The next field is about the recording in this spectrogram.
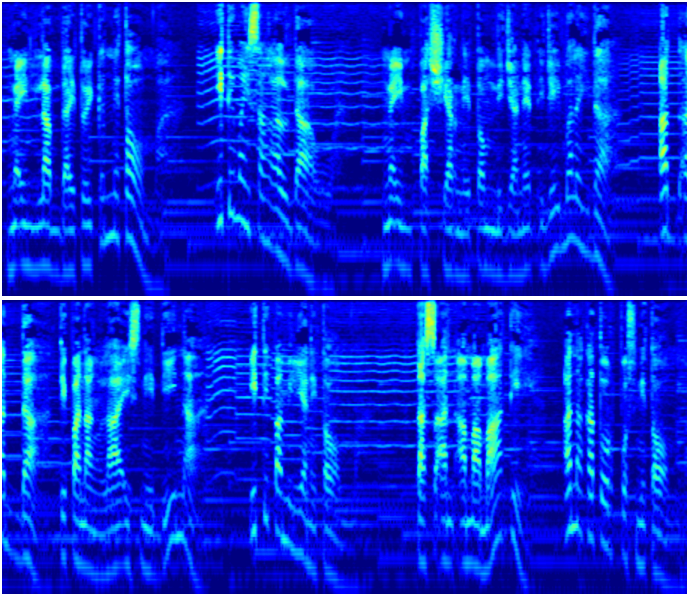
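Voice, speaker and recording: Guy narrating a radio serial, steady storyteller voice, music bed behind. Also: mid-range voice. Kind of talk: scripted radio drama narration.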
